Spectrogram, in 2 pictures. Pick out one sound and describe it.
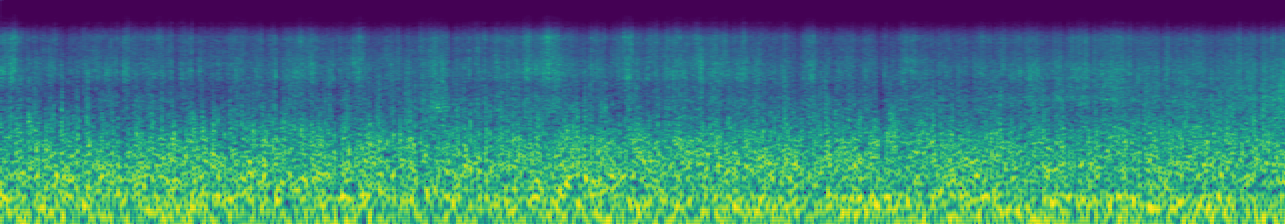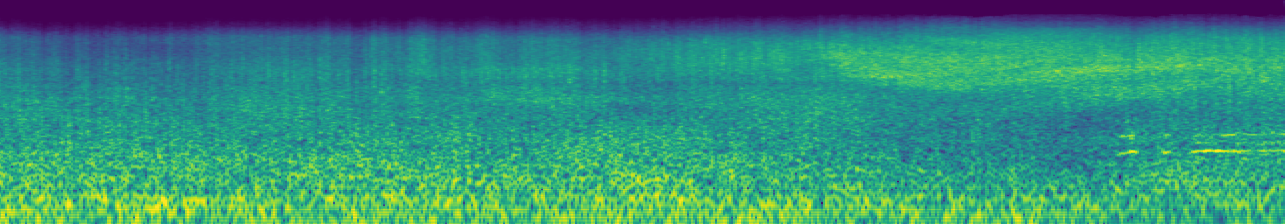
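A steam locomotive chuffs hard and steadily close by.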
